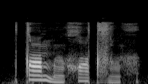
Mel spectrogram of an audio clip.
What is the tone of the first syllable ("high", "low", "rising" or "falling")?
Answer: high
